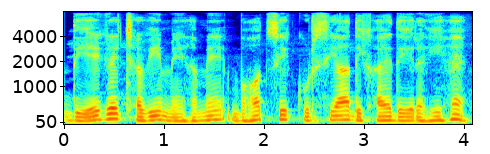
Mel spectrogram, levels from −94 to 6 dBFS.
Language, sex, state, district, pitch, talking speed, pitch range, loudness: Hindi, male, Assam, Kamrup Metropolitan, 105 Hz, 175 wpm, 95-120 Hz, -17 LUFS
